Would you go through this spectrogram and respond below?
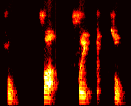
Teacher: jadi ada udara yang keluar dan suaranya tajam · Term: huruf so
